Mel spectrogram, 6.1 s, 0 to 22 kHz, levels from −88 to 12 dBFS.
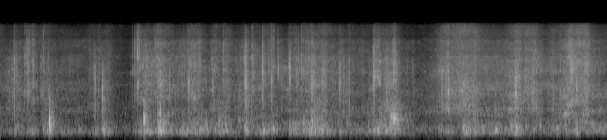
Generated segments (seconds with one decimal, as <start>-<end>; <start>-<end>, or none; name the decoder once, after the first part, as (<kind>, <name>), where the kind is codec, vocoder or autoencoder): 0.0-6.1 (codec, SNAC)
